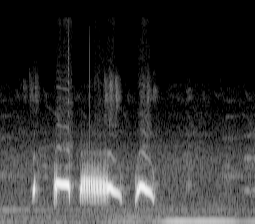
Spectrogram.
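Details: Spotted dove decoy bird giving its morning urging call: a short note, a clear level coo, a long buzzy rolling coo that slides down, then a falling coo, followed by a low steady hum.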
